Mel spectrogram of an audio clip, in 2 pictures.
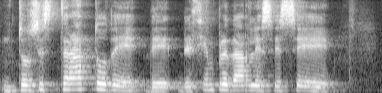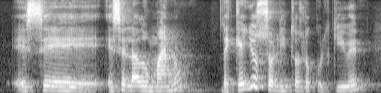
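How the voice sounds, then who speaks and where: Slow and slightly mellow, the fairly high voice of a middle-aged Mexican-accented man carries his storytelling as a podcast guest. The interview is conversational, and he's reflective, repeating words as he searches for them.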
